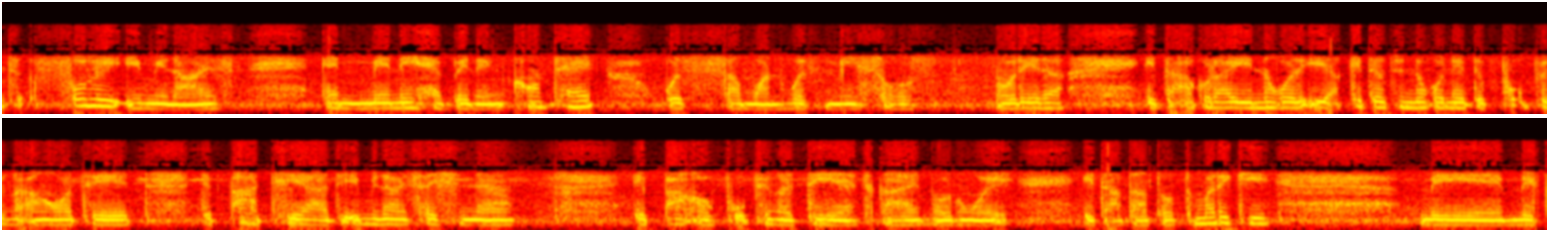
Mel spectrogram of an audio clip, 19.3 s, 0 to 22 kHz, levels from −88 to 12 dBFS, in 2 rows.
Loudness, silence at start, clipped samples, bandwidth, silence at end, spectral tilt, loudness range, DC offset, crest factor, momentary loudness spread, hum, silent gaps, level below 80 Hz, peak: -15 LUFS; 0 s; under 0.1%; 11 kHz; 0 s; -4.5 dB/octave; 1 LU; under 0.1%; 14 dB; 5 LU; none; none; -46 dBFS; -2 dBFS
